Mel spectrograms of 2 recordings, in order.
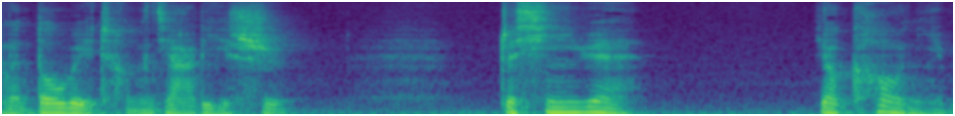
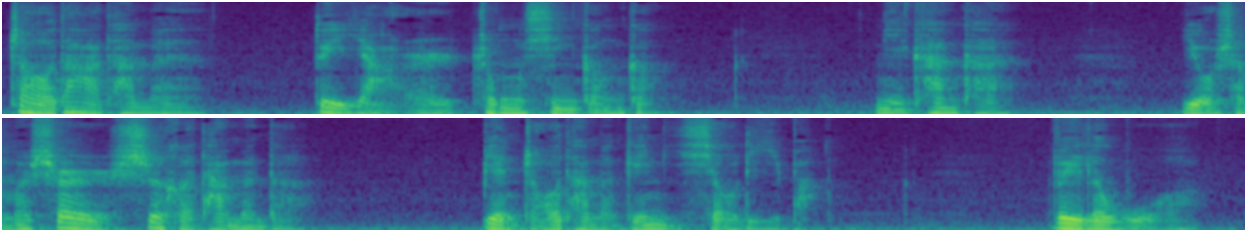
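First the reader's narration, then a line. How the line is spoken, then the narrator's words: Soft voice. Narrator (Chinese): 赵雅柔声说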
